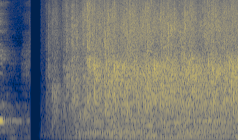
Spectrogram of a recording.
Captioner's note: applause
